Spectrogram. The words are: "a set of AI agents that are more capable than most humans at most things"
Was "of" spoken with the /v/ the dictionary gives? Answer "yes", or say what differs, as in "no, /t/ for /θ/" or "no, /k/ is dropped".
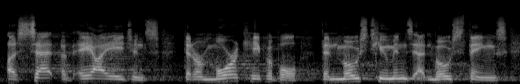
yes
